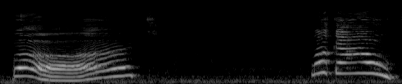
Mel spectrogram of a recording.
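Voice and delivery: loud, high startled cry of a flustered duck; alarmed squawk. Acted. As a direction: squawk a warning, all in a dither. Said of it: "squawked Missus Mallard, all of a dither".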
